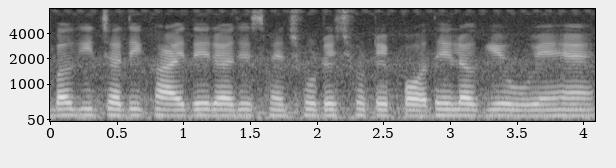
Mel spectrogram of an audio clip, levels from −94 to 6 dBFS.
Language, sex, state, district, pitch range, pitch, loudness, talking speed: Hindi, female, Chhattisgarh, Raipur, 155-160 Hz, 160 Hz, -16 LUFS, 160 wpm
